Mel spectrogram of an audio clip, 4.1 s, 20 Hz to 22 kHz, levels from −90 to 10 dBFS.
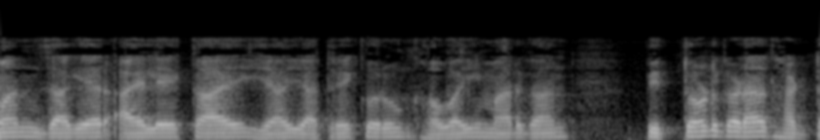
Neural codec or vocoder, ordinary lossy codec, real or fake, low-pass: none; AAC, 32 kbps; real; 7.2 kHz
